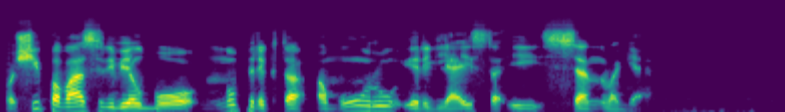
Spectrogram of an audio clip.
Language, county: Lithuanian, Marijampolė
